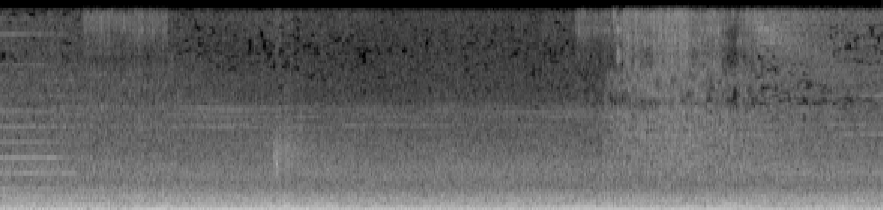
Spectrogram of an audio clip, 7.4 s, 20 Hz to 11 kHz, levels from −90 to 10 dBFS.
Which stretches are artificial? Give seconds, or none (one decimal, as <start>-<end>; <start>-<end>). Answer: 0.7-1.4; 4.8-6.3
